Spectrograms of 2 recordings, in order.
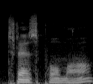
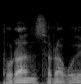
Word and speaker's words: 트랜스: 트랜스포머. 그래서 트랜스포머, 그래서 흔히 트랜스라고 얘기 많이 합니다. 트랜스. 그래서 우리가 일본 발음으로 도란스라고 얘기하는데 우리 트랜스라고 해요.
